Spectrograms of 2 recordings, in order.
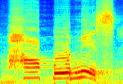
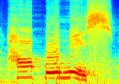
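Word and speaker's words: japonés: हापोनेस, अब स्पेनिश में जे को हम ह में प्रोनाउंस कर रहे हैं, हापोनेस।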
